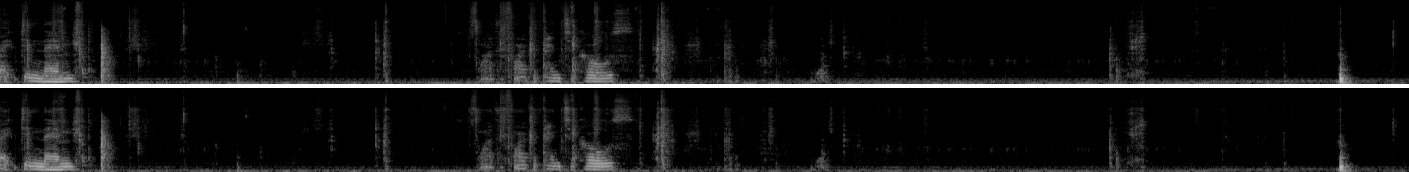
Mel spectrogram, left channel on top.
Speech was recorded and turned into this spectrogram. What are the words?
them? Why the Five of Pentacles? So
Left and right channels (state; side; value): normal; both; correlation 0.69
